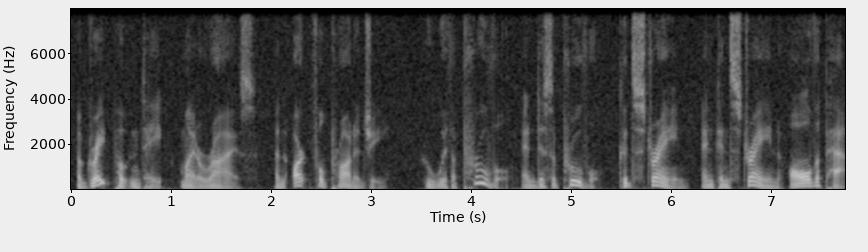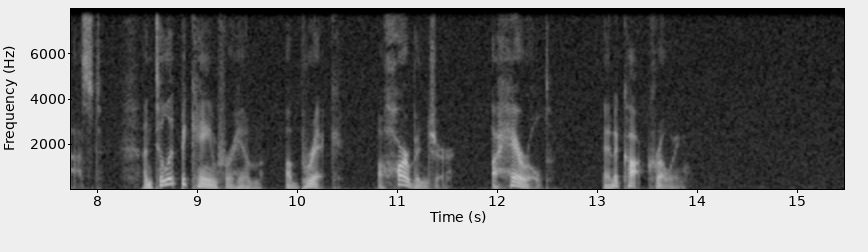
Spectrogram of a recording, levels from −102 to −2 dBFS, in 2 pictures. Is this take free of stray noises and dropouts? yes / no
yes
